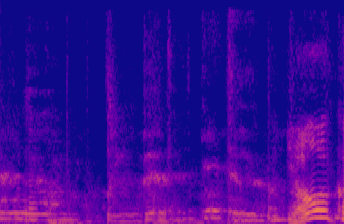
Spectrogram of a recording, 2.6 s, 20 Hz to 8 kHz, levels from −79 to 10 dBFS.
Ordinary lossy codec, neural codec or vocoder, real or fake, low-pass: none; codec, 16 kHz, 2 kbps, FreqCodec, smaller model; fake; none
